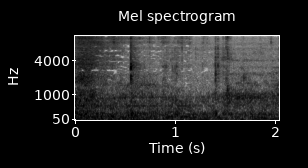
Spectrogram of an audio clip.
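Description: Near silence: faint room tone, with two faint small clicks as a glass dropper bottle and its dropper cap are handled.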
